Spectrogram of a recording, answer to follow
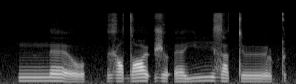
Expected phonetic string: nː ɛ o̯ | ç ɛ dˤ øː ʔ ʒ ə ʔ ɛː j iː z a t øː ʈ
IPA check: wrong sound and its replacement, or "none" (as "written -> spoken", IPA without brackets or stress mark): ç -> ɣ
